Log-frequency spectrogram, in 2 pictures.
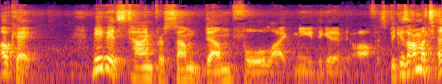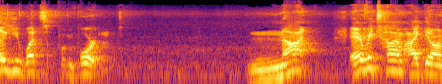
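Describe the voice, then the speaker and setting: Loud and animated, this voice with an American accent moves through very wide pitch swings. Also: man. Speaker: vlogger. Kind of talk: rant.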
